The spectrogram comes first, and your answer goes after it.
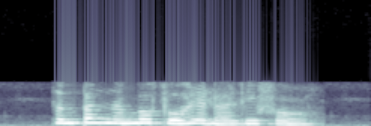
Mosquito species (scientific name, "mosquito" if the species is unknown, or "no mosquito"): no mosquito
